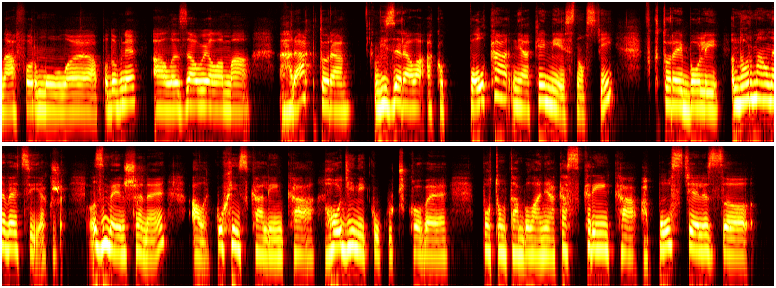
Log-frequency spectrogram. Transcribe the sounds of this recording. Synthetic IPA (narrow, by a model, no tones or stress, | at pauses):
nafɔɾmulɛapɔd̪ɔbɲɛʔalɛzaujalamaɦɾakt̪ɔɾaː | ʋizɛɾala̰ʔakɔ | pɔlkaɲɛakɛjmɪɛsnɔscifkt̪ɔɾɛjbɔlinɔɾmaːlˠnɛʋɛt͡sḭʔa̰kɔ̥ʒɛzmɛnʃɛnɛːʔalɛkuxiɲskaːliŋkʰaɦɔɟinikukut͡ʃkɔʋɛːpɔt̪ɔmt̪ambɔlaɲɛakaskɾiːŋkʰaʔapɔscɪɛʎz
